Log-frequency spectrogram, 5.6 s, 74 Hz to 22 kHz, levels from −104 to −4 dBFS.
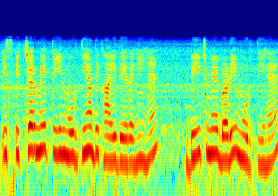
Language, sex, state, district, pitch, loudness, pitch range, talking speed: Hindi, female, Punjab, Fazilka, 245 Hz, -17 LUFS, 210-260 Hz, 150 wpm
